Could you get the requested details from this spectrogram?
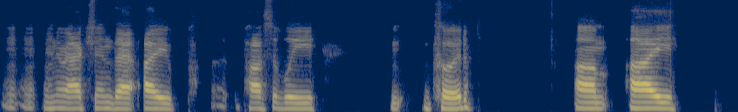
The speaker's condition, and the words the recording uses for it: Stuttering. Well, so that, first of all, that's rarely the case, but when, if I'm fluent, I feel like something is missing.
